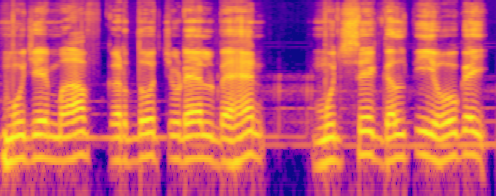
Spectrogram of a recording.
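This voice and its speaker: A man's voice: medium pitch, flat delivery, warm tone, voice pushed up, lightly acted. A man voicing a frightened village man who pleads for his life in a horror cartoon story. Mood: begging. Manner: pleading, drawn-out. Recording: music behind the voice.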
